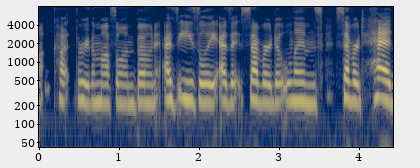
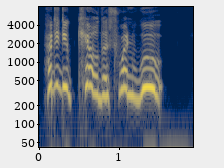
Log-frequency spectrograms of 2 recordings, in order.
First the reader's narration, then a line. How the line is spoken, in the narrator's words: He shouts, and his voice is a screech, the sound of sharp metal being dragged across rough stones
